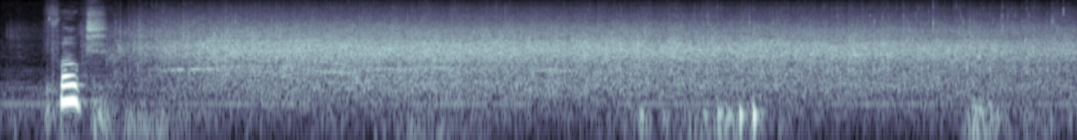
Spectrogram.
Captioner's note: applause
